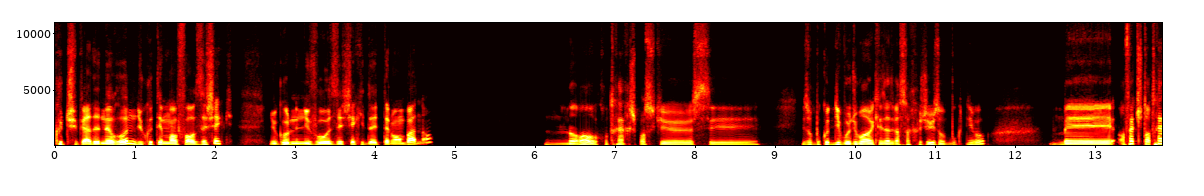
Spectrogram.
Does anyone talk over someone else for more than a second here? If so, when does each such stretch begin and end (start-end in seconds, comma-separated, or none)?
none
